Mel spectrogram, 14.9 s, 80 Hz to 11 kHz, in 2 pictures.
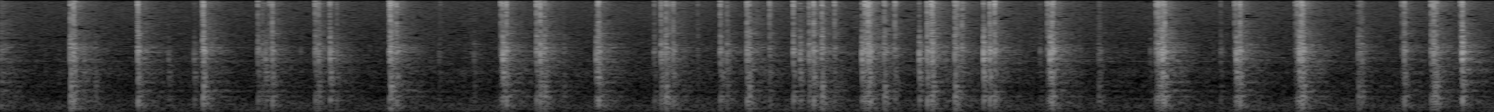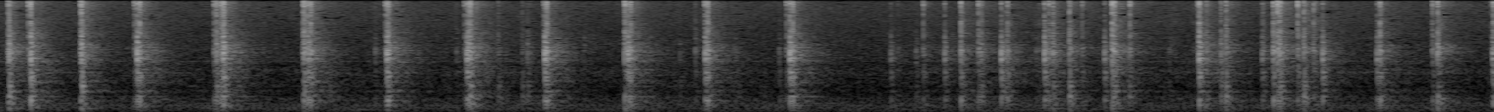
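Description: Very long, curved fingernails on crossed hands tap their tips against a flat, solid, glossy dark-brown wood-grain tabletop. About 58 crisp, dry clicks come in a quick, uneven rhythm over fifteen seconds. Each tap has a bright, sharp attack and dies away almost at once.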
